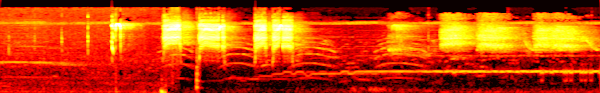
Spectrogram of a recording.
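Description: Birds squawking: a few harsh squawks in quick succession about two seconds in, then a longer run of rasping calls in the second half, over faint repeated chirping.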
